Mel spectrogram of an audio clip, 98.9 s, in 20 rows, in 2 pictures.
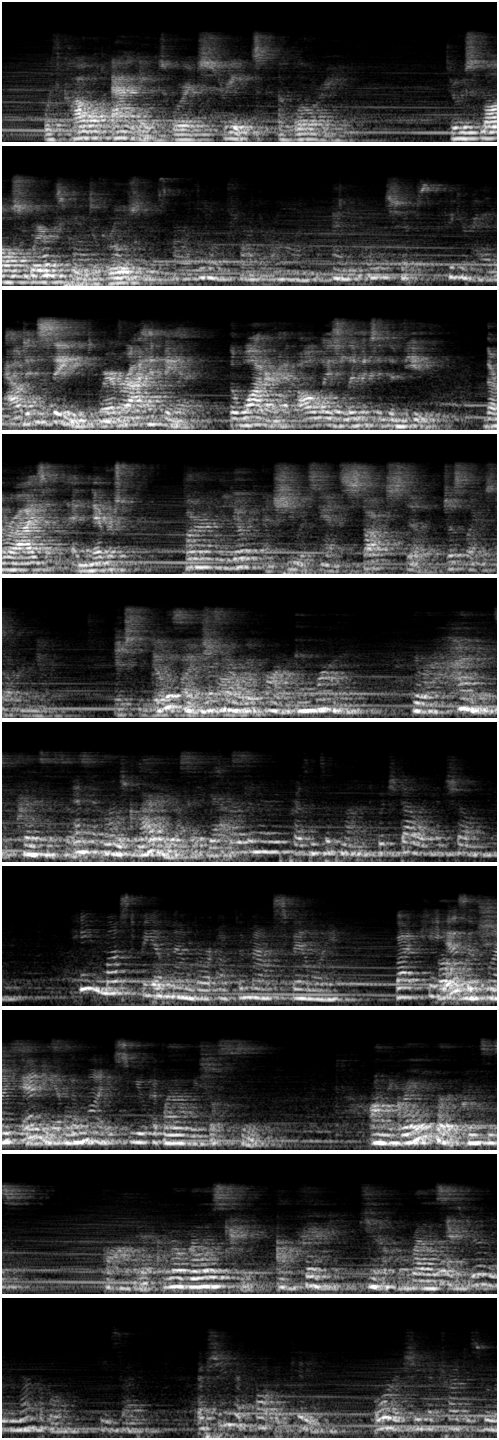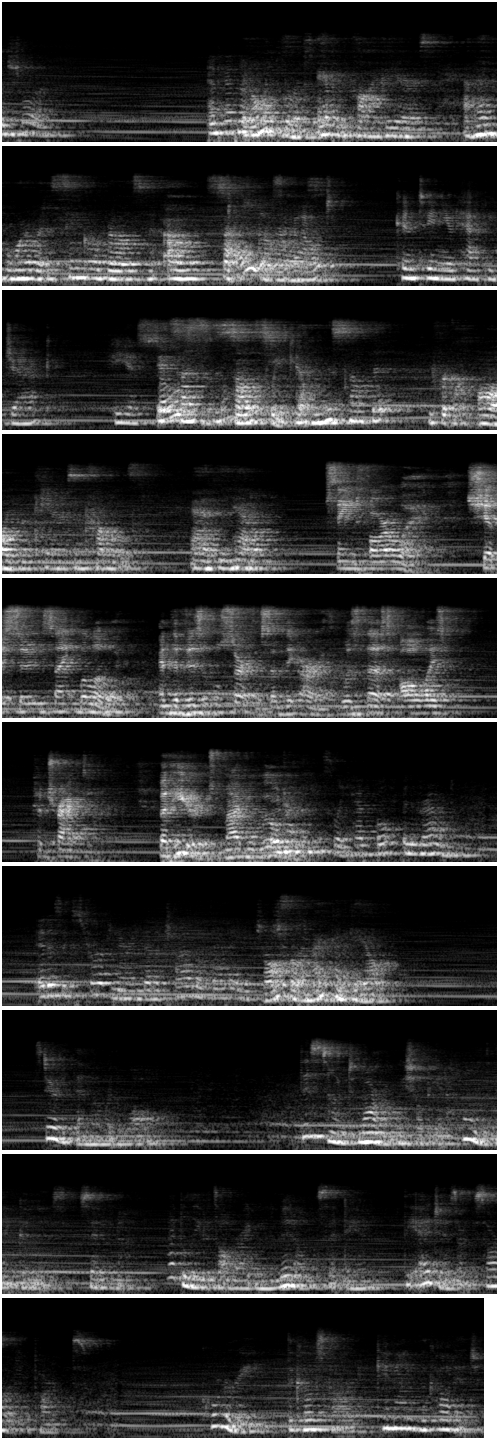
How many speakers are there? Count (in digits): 7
